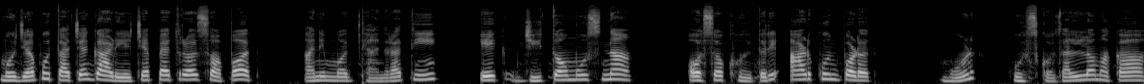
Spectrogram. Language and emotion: Goan Konkani, fearful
